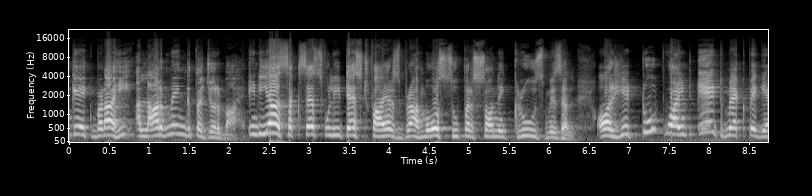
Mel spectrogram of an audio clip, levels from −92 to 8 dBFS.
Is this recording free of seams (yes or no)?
no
